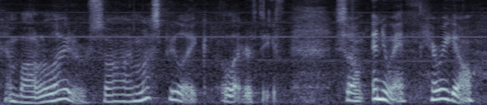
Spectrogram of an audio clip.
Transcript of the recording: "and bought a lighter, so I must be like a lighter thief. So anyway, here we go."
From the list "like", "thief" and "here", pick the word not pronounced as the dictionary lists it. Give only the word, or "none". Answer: none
